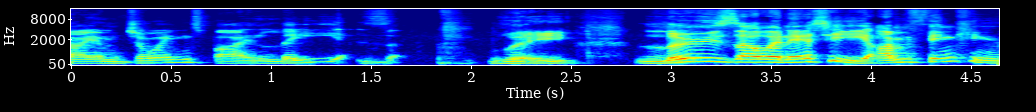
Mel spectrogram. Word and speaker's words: Zoanetti: Welcome, Lou Zoanetti Rhymes with Spaghetti.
